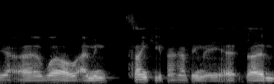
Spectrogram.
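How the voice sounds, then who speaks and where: A man's voice in dry, close sound with no echo. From South Wales. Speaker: author. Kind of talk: interview. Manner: halting, many fillers and restarts.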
